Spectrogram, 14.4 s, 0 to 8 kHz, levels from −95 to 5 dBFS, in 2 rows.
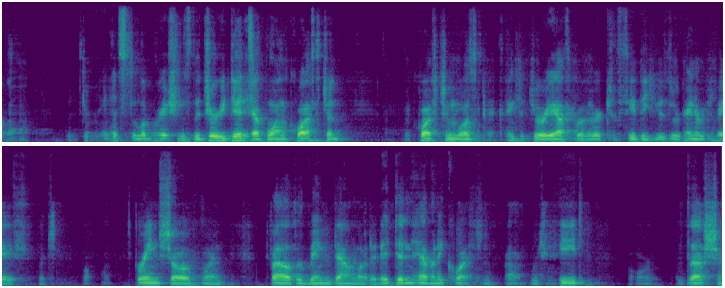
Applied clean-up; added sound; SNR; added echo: neural mask model DeepFilterNet 3.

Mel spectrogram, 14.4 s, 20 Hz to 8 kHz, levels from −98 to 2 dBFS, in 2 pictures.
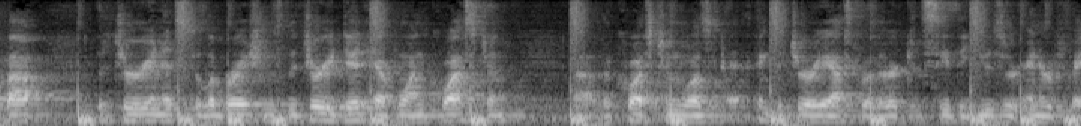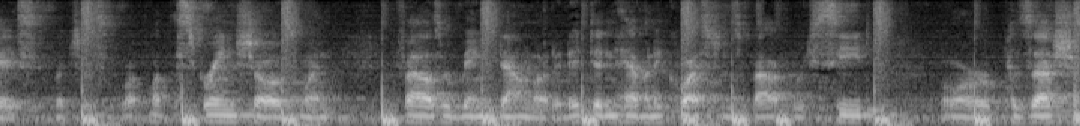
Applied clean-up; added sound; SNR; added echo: none; Drum; 6 dB; reverberation time 0.8 s.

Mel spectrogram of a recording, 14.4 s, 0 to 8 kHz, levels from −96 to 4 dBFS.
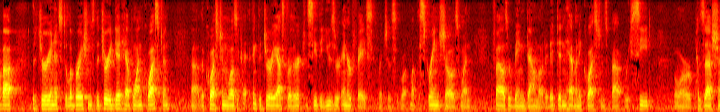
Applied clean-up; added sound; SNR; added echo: none; none; none; none.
